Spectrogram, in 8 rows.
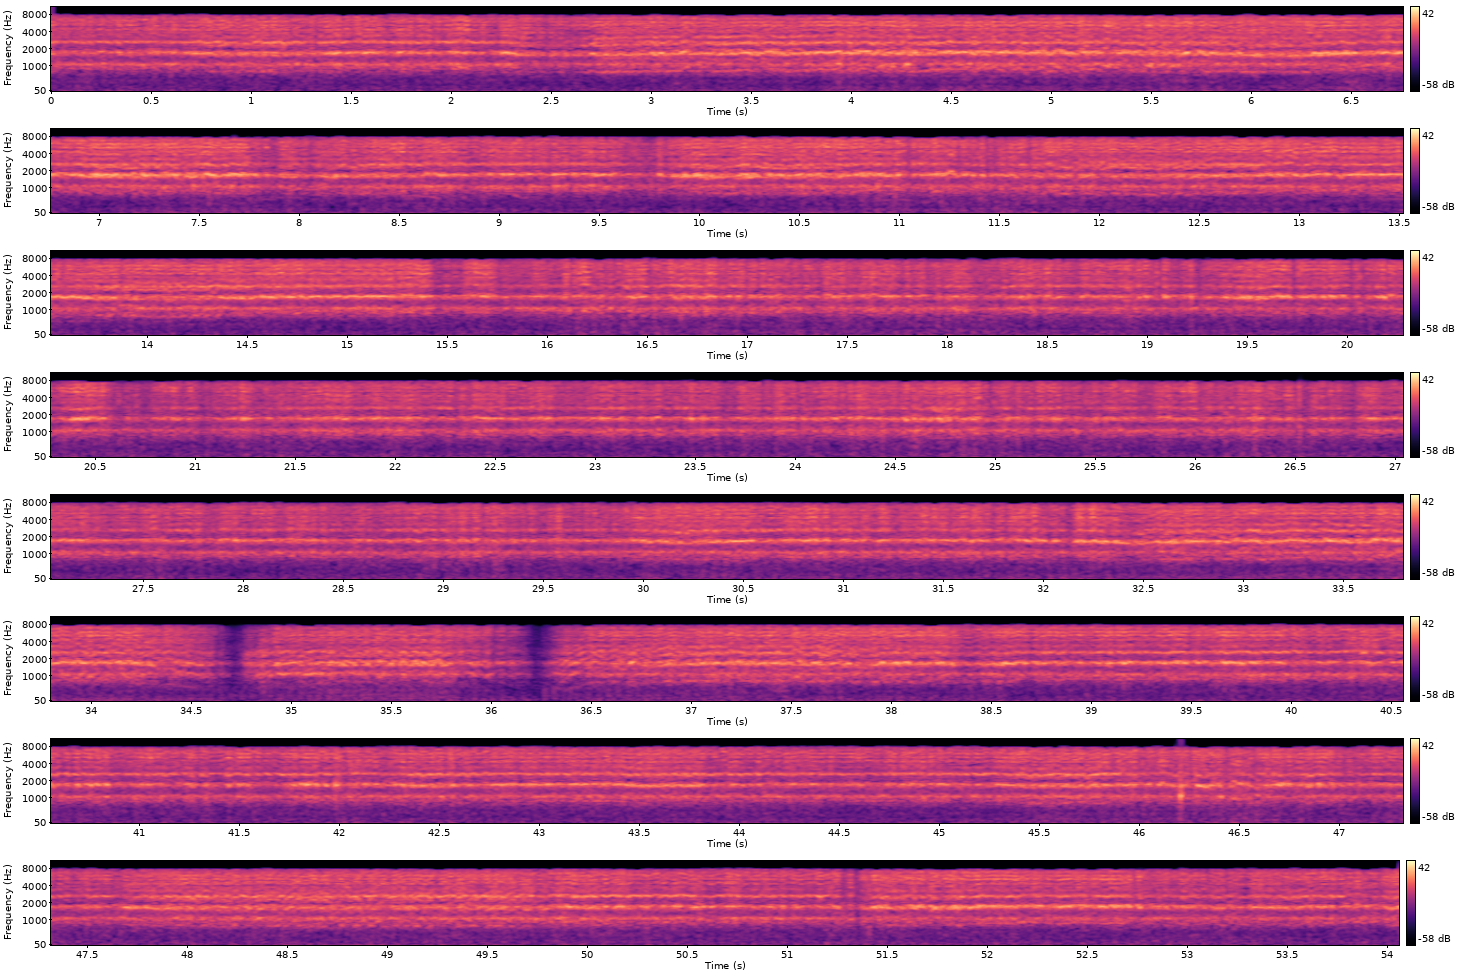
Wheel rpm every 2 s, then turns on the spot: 230, 210, 200, 210, 220, 220, 220, 230, 230, 230, 230, 240, 240, 240, 230, 220, 210, 120, 140, 220, 230, 230, 230, 230, 210, 220, 220.
none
